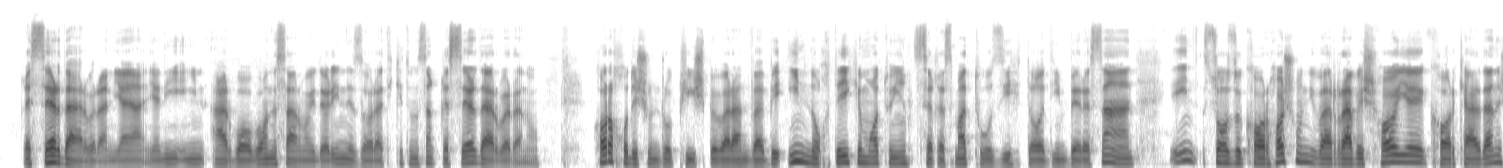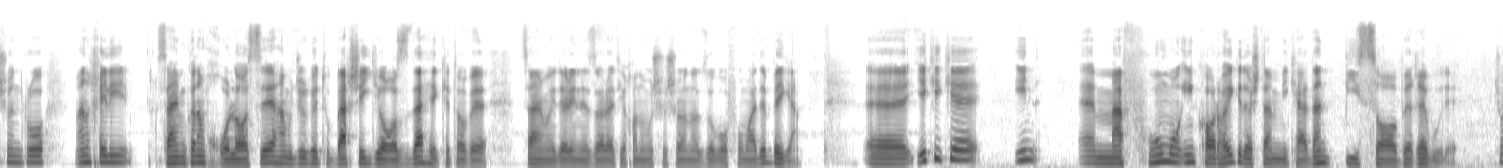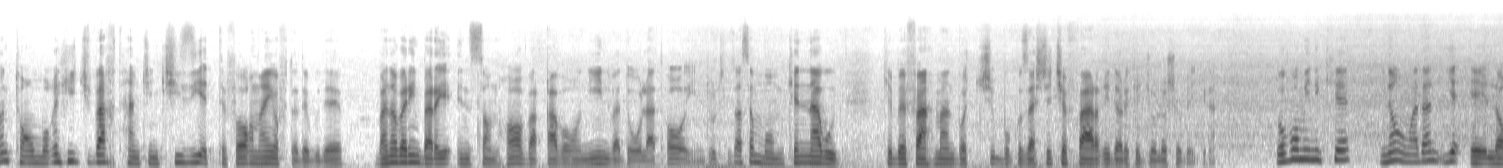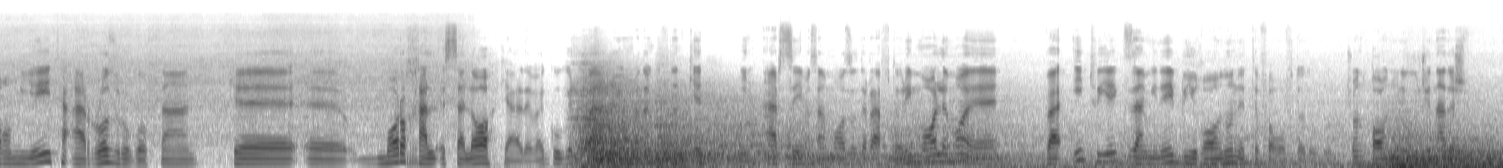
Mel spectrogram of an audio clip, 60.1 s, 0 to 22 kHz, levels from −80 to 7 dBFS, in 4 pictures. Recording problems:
rain or running water; very loud; throughout; 1 dB above the speech

